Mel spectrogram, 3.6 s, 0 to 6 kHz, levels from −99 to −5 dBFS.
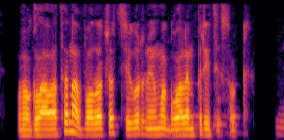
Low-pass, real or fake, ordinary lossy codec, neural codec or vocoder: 5.4 kHz; real; MP3, 48 kbps; none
